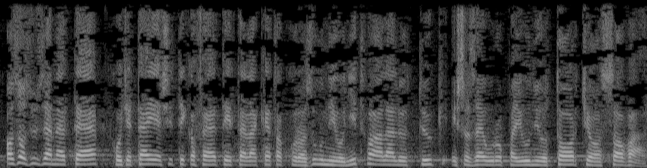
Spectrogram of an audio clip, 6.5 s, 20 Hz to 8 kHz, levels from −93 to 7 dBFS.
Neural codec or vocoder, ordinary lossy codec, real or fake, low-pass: none; none; real; none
